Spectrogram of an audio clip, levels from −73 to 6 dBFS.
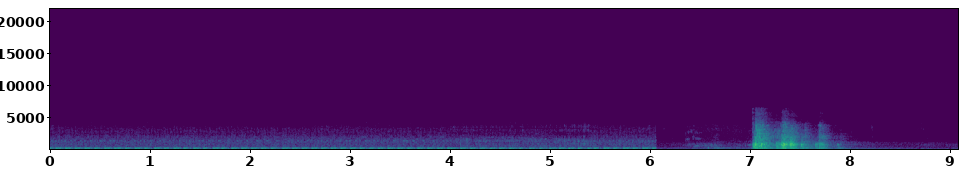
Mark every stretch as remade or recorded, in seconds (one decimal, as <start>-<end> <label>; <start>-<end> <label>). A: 0.0-4.0 recorded; 4.0-5.4 remade; 5.4-9.1 recorded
